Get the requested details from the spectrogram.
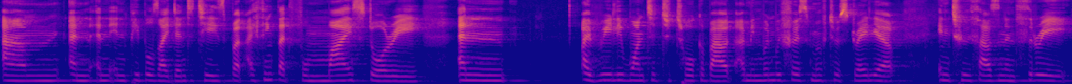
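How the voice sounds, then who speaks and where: A woman's voice: mid-range voice, level tone, unhurried, bright, forceful tone. A young woman from South Africa, a writer on a panel, talking thoughtfully and repeating words as she thinks. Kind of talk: casual reflective chat.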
